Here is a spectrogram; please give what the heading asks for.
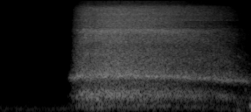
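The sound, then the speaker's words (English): One sharp inhale of breath bursts in after a moment of silence. It is a loud, hissing rush of air that holds for over a second and then slowly tapers off. “there's only one thing left to do, and that is inhale a hot breath”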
